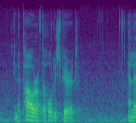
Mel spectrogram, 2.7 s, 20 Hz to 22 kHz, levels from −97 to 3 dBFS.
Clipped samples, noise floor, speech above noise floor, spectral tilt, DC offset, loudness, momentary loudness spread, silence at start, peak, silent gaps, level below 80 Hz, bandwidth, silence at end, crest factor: under 0.1%; -48 dBFS; 20 dB; -6 dB/octave; under 0.1%; -30 LUFS; 24 LU; 0 s; -12 dBFS; none; -60 dBFS; 16.5 kHz; 0 s; 20 dB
